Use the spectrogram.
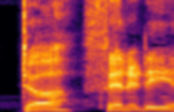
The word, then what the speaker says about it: Dfinity: folks this one is dfinity de finity as i think how it's pronounced spelt d f i d-f-i-n-i-t-y and they've been hit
